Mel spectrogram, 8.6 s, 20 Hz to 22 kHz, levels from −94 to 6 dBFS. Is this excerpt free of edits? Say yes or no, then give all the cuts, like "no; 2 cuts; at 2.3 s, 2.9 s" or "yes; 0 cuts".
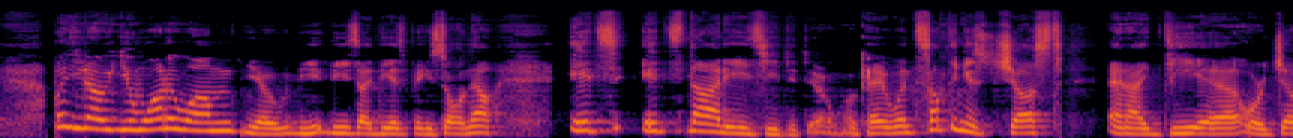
no; 1 cut; at 1.6 s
